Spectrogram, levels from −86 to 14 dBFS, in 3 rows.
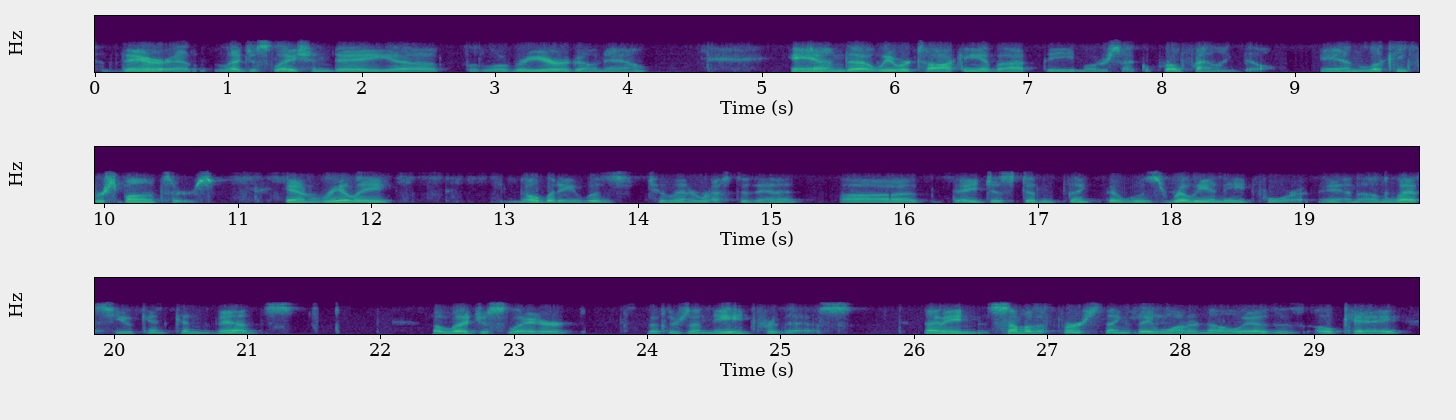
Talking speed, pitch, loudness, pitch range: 145 wpm, 115 Hz, -27 LUFS, 105-135 Hz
